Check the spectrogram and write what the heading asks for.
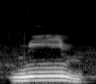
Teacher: جب آخری آواز میم کی نکلتی ہے تھوڑی سی ناک سے نکلتی ہے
